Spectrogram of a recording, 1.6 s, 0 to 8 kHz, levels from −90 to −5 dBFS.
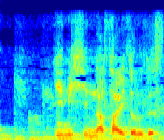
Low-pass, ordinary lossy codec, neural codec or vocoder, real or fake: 7.2 kHz; none; none; real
